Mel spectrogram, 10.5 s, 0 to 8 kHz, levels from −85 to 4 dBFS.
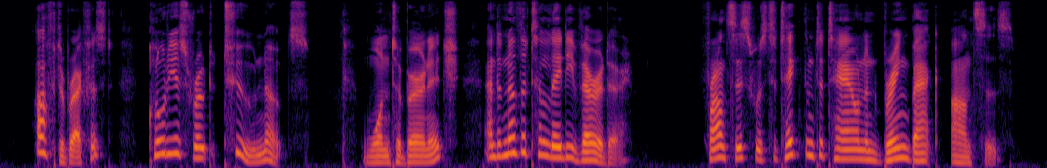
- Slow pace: No, average, 155 wpm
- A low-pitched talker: No, medium, 180 Hz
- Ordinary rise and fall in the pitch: No, wide, 8.2 semitones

